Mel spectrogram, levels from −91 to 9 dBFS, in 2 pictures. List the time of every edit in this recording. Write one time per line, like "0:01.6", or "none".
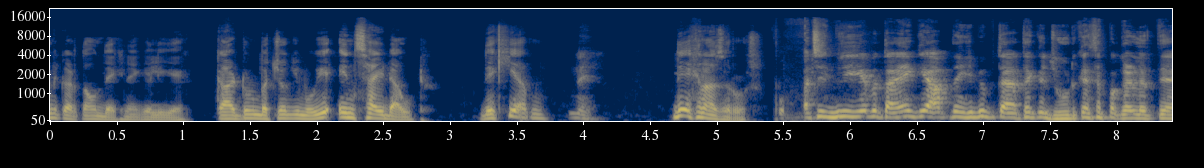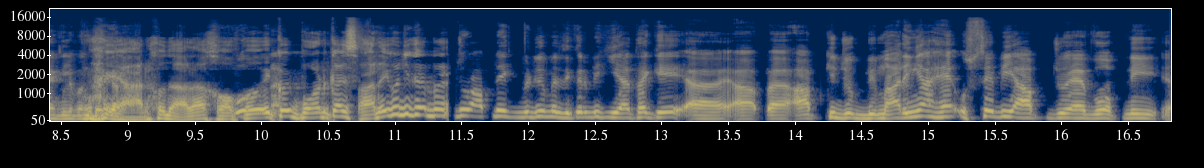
0:05.5
0:11.5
